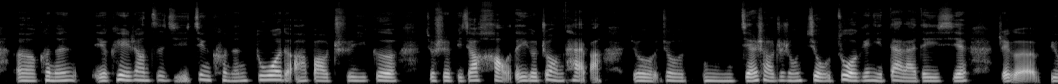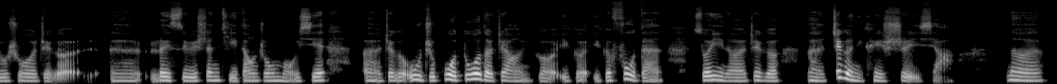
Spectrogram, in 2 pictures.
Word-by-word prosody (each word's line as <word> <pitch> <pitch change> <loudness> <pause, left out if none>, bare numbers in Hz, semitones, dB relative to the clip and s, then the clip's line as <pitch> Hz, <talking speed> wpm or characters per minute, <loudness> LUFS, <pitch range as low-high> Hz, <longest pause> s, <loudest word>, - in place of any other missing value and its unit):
呃， 170 0 0
可 190 - 0
能， 185 +2 0
也 170 +2 -1
可 220 - +1
以 215 - +6
让 195 -1 0
自 190 +1 -7
己 175 - -7
尽 220 -2 -3
可 185 -1 -5
能 165 +2 -5
多 210 0 +5
地 - - -1
啊， 170 - -2
保 170 -1 0
持 175 +2 -6
一 170 0 -6
个， 175 -2 +2 0.3
就 175 - -4
是 175 +1 -1
比 165 0 -8
较 185 +3 +3
好 - - +1
的 - - -3
一 180 - +1
个 180 0 +1
状 185 0 -1
态 185 +1 +1
吧。 - - -2 0.3
就 165 -2 0
就， 170 -2 -3 0.2
嗯， 165 -1 -4
减 175 +1 +4
少 185 -4 -1
这 180 - -6
种 175 -1 -3
久 180 -2 +1
坐 185 -1 +5
给 180 +2 -3
你 170 -3 -3
带 185 +2 0
来 155 -1 0
的 165 +2 -2
一 165 0 -1
些， 165 +1 0 0.3
这 - - +2
个 - - +2
比 - - -5
如 160 0 -1
说 165 0 -2
这 160 - -5
个， - - -1 0.3
嗯， 170 0 -5
类 180 -1 +3
似 175 0 -3
于 165 0 +2
身 185 +1 0
体 180 -5 -4
当 175 - -1
中 175 0 -1
某 165 - -3
一 - - -2
些， 175 +2 +2 0.4
嗯， 180 -2 -3
这 180 +2 0
个 170 - +1
物 215 -1 +4
质 180 - 0
过 215 +4 +7
多 235 +6 +9
的 185 -6 +6
这 185 - -2
样 160 -3 -3
一 - - -13
个 160 -1 -4
一 - - -6
个 170 - -3
一 - - -8
个 180 +1 +1
负 235 +5 +3
担。 180 0 -5 0.3
所 190 +1 +3
以 200 -1 +3
呢， 165 -1 -2
这 190 +2 -2
个， 165 0 0 0.3
嗯， 170 -3 -2
这 315 - +6
个 255 -5 +9
你 175 -4 -2
可 180 - -6
以 - - -2
试 160 - -2
一 - - -4
下， - - -9 0.5
那 180 -3 0
175 Hz, 275 characters per minute, -23 LUFS, 165-190 Hz, 0.5 s, 多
